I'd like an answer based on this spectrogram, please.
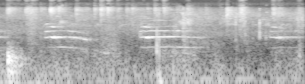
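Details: Domestic cat meowing while two dogs out on a morning walk search for it; one dog trembles on hearing it. Three drawn-out, tonal meows, each slightly falling, spread over four seconds, fairly faint, with a woman talking quietly nearby.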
